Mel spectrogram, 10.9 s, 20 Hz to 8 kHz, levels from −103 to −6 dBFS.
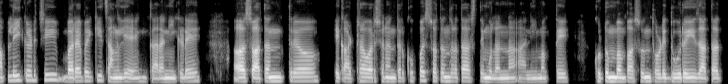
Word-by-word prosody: आपली 155 +5 -1
इकडची 175 +2 -3 0.2
बऱ्यापैकी 145 +4 +1
चांगली 130 -2 +1
आहे. 130 0 -2
कारण 120 0 0
इकडे 130 +3 -1 0.5
अ, 135 - +6
स्वातंत्र्य 140 +2 +3 0.6
एक 130 - -3
18 130 +3 -3
वर्षानंतर 135 0 0
खूपच 155 +2 -4
स्वतंत्रता 140 -1 -1
असते 130 +1 -8
मुलांना 120 0 +2
आणि 120 0 -4
मग 125 0 -2
ते 135 0 -1 0.4
कुटुंबांपासून 135 0 +3
थोडे 130 0 0
दूरही 130 +1 +2
जातात. 125 0 +1
135 Hz, 125 wpm, -23 LUFS, 130-140 Hz, 0.6 s, अ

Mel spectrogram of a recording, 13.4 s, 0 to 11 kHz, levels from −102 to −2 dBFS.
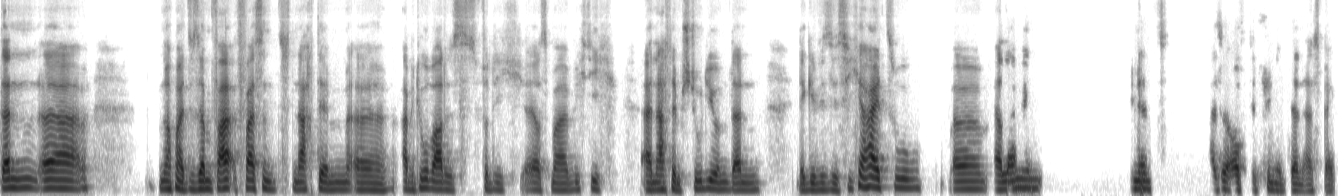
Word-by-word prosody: dann, 150 0 +4
äh, 145 0 +4 0.7
noch 130 -1 0
mal 130 -5 +4
zusammenfa 130 +3 +5
fassend, 135 -3 0
nach 125 -1 0
dem, 120 -2 0
äh, 115 -2 -1
Abitur 130 +3 -1
war 125 -2 +7
das 115 -2 -9
für 130 - -5
dich 115 -1 -12
erst 115 -2 -4
mal 110 -1 -2
wichtig 120 +1 -8 0.2
äh, 120 - +1
nach 120 0 +1
dem 130 - 0
Studium 130 -1 -1
dann 115 +1 -1 0.3
'ne 110 - -4
gewisse 115 0 -2
Sicherheit 155 +7 +4
zu, 150 -2 -3 0.3
äh, - - -1 0.4
erlangen, 140 +3 +1 0.9
finaz 135 -1 +1 0.6
also, - - -1
auch - - +3
den - - -13
finanziellen 110 -2 -3
Aspekt, 95 -1 -8
125 Hz, 150 wpm, -23 LUFS, 115-140 Hz, 0.9 s, war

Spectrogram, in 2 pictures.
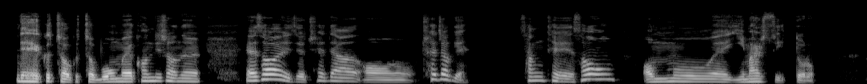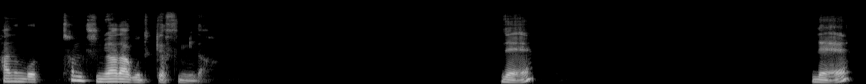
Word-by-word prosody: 네. 70 -1 +6
그쵸, - - +4
그쵸. - - +1
몸의 130 +4 +5
컨디션을 155 -4 0 0.5
해서 230 +6 +6
이제 125 -8 -3
최대한 160 -4 -3
어 105 -2 -3
'최적의 235 -2 -3 0.5
상태에서 180 - -2 0.3
업무에 130 -1 -1
임할 120 +5 -1
수 125 -4 -10
있도록 95 - -6 0.5
하는 135 -1 -2
것 120 -1 +2 0.2
참 185 -3 +1
중요하다.'고 130 -7 +4
느꼈습니다. 90 -3 -8 2.8
네. - - +1 2.8
네. - - 0
135 Hz, 175 characters per minute, -23 LUFS, 120-170 Hz, 2.8 s, 네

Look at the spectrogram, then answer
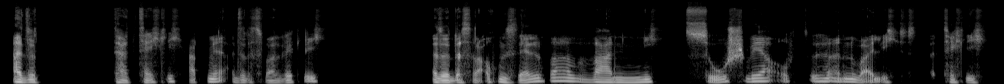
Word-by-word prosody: Also, 110 -1 +8 0.8
tatsächlich 100 +6 -2
hat - - -7
mir 125 0 +1
also 100 +1 -4
das 95 - -5
war 85 -2 -5
wirklich 75 -7 -2 1.1
also 95 -2 +7
das 85 - +2
Rauchen 115 - -1
selber 145 - +1 0.2
war 105 -2 +3
nicht 105 +4 0 0.2
so - - +3
schwer 145 +2 +3
aufzuhören, 140 -3 -1
weil - - -1
ich - - -3
es - - -10
tatsächlich 95 -3 -5
105 Hz, 125 wpm, -28 LUFS, 95-130 Hz, 1.1 s, Also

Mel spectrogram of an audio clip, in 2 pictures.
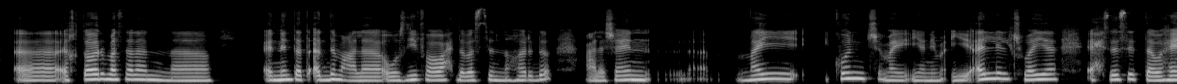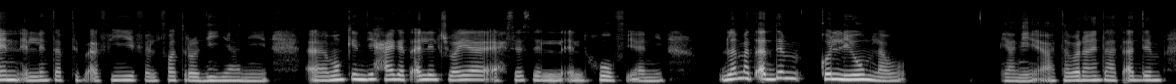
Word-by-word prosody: آآ، 190 +1 -1
اختار 230 +4 +3
مثلًا 225 -1 +3 1.2
إن 200 0 +4
أنت 220 0 +4
تقدّم 210 +2 +2
على 180 0 -1
وظيفة 195 +3 0
واحدة 200 -1 -2
بس 190 +2 -3
النهارده 195 +2 -2 0.3
علشان 205 +4 +1 0.8
ما 200 +2 0 0.7
يكونش 270 -1 0
ما 190 -3 -1
ي 185 - -5
يعني 180 -3 -4
يقلّل 245 +7 +1
شوية 235 +2 +2 0.3
إحساس 220 +1 0
التوهان 205 -1 +3
اللي 180 -3 -2
أنت 195 0 -4
بتبقى 185 -2 -7
فيه 195 +1 -2
في 185 - -11
الفترة 175 0 -4
دي، 175 +1 0
يعني 175 0 -3 0.4
آآ، 185 0 -1
ممكن 225 +3 +4
دي 230 - +4
حاجة 225 -1 +2
تقلّل 220 +2 +1
شوية 210 0 0
إحساس 195 +2 -6
ال 190 -1 -3
الخوف، 185 +1 -3
يعني 165 -5 -5 0.6
لمّا 250 +6 +3
تقدّم 265 +3 +2 0.2
كل 245 -1 +5
يوم 225 -1 +7
لو 175 +4 -4 1.0
يعني 160 -2 -5
اعتبرنا 190 +2 -1
أنت 200 +1 -1
هتقدّم 195 +1 -2
200 Hz, 120 wpm, -22 LUFS, 185-225 Hz, 1.2 s, يوم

